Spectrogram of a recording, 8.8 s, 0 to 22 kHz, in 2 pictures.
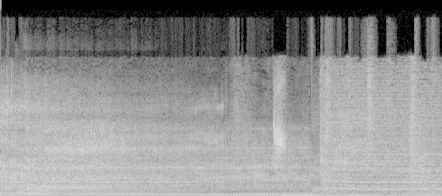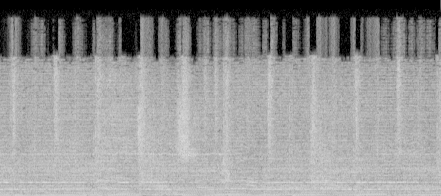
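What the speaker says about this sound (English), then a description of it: "the Audi 5-cylinder with that unique noise" Audi Quattro race car at Pikes Peak, powered by an Audi five-cylinder from the TT RS with variable camshaft control, roaring loudly and continuously with a gear change and shifting engine pitch, close up.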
